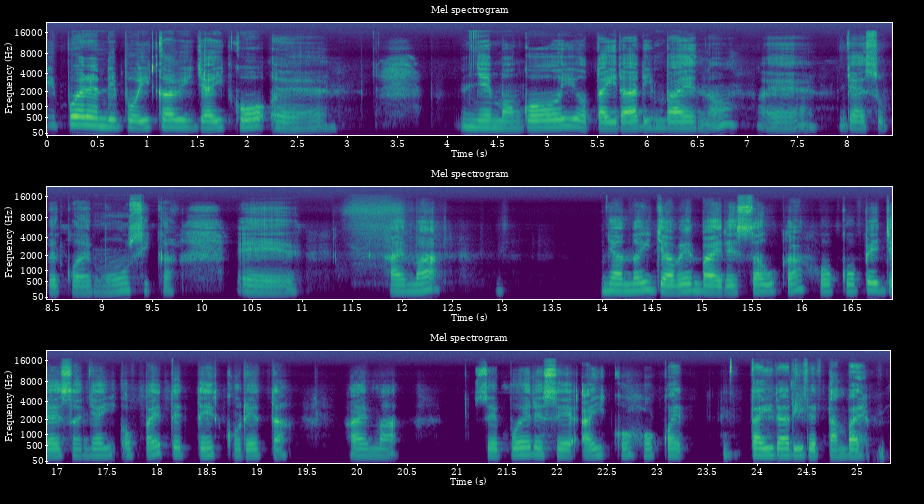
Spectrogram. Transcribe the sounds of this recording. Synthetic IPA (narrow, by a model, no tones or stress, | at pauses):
ipueɾẽnd̪ipoikaβid͡ʒajkoe | ɲẽmõŋɡojot̪ajɾaɾimbaʔe̞nõ | e | d͡ʒaesupe̞kʷaemusika | e | haemã | ɲãnõ̞jd͡ʒaβe̞mbae̞ɾe̞sawkaho̞ko̞pe̞d͡ʒaesãɲajo̞paet̪e̞t̪e̞ko̞ɾe̞t̪a | hae̞mã | se̞pwe̞ɾe̞se̞ajkʰo̞hokʷae | t̪ajɾaɾiɾe̞t̪ambaʔe̞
